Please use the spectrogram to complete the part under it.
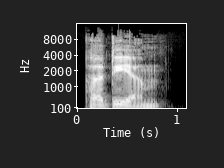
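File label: "per diem", British English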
